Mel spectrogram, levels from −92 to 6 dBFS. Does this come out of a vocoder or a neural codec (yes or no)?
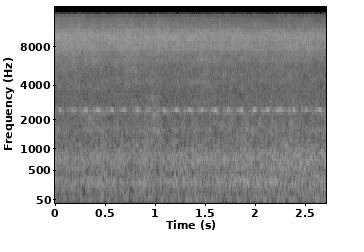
yes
